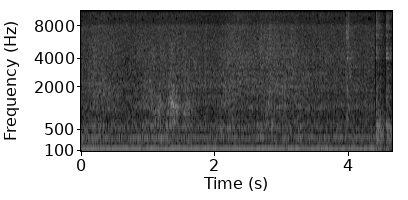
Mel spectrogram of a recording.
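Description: Boiled mutton pieces sizzling in hot oil with fried onions and ginger-garlic paste in a pressure cooker, while a slotted steel spatula stirs and scrapes them around the pot. A few sharp clicks come near the end.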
